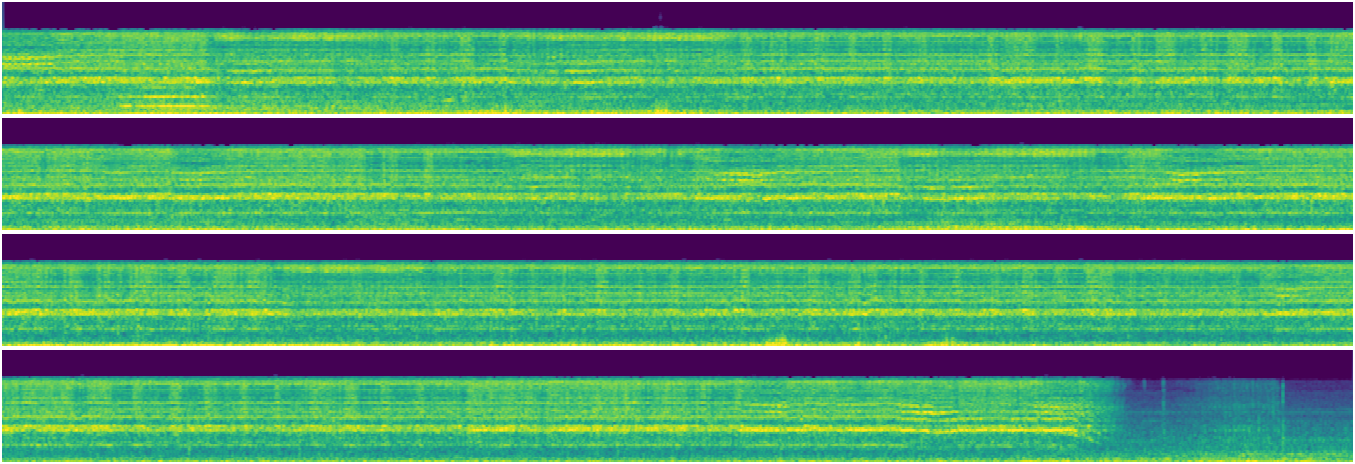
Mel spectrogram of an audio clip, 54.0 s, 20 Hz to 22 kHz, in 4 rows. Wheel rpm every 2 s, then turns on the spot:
170, 170, 170, 170, 170, 170, 170, 170, 170, 170, 160, 160, 160, 170, 170, 170, 170, 170, 170, 160, 170, 170, 170, 170, 160, 110, 20.
52-54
